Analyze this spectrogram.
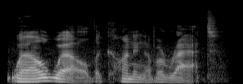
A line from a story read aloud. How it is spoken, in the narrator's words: Jafar sneered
